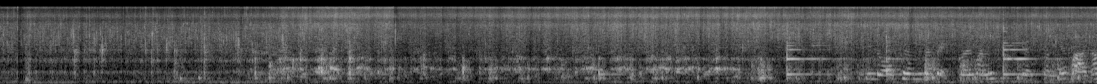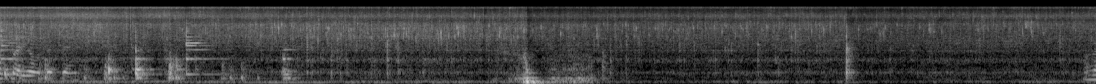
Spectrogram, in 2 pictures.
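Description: Chopped vegetables frying in hot oil and ghee in a stainless steel pot, with a steady sizzle, while a wooden spatula stirs and scrapes them against the pot. There is one dull knock about three-quarters of the way through.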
